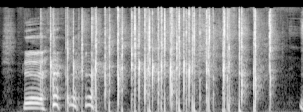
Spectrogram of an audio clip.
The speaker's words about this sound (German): Aber wenn wir jetzt so, klatschen. So, können wir klatschen. Ja, wir klatschen.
